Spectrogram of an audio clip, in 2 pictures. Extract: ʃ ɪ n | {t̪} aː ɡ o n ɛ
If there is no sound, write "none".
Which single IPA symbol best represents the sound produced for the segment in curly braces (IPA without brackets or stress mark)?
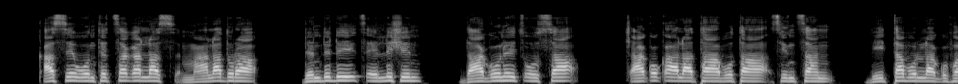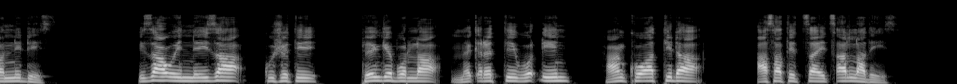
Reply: d̪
